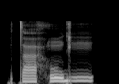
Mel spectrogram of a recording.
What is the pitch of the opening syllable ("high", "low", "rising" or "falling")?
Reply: low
